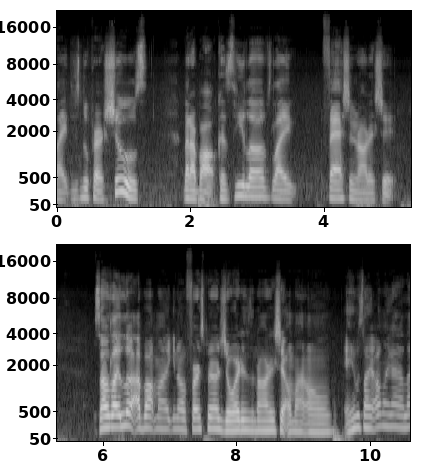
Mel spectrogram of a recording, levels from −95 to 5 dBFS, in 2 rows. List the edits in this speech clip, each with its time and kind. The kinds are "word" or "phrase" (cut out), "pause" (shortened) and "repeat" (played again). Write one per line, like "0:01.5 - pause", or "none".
none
